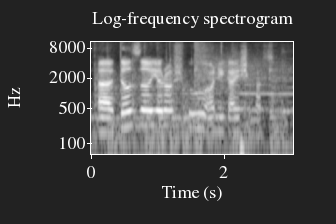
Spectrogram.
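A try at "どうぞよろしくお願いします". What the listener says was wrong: Okay, very good.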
